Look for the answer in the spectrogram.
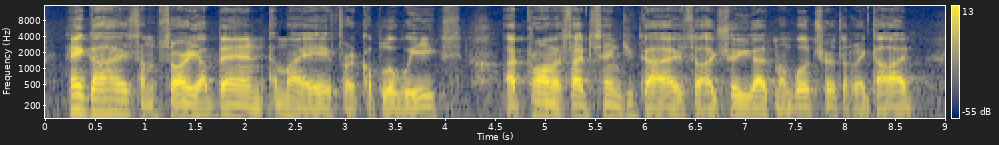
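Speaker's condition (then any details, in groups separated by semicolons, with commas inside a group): Friedreich's ataxia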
